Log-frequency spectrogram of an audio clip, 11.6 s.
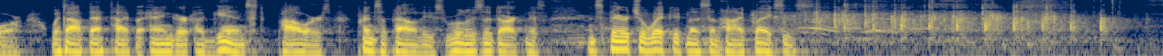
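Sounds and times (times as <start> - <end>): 
speech: 0.0 - 8.2
audience clapping: 6.3 - 11.6.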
